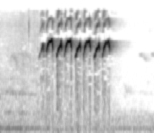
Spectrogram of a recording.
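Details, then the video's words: Single rapid string of about eight high, rising 'tulit' whistles from a mantenan gunung in full song, meant as a master recording for training songbirds, lasting roughly one second in a quiet setting. "Mantenan gunung gacor nembak tulit tulit untuk masteran burung kesayangan anda"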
